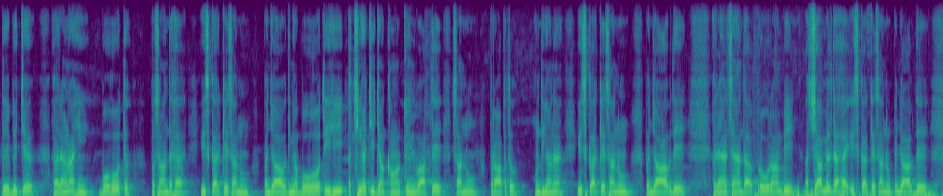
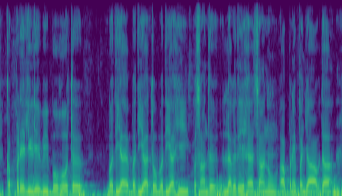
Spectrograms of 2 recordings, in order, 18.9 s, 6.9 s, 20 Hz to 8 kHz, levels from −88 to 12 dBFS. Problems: none marked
